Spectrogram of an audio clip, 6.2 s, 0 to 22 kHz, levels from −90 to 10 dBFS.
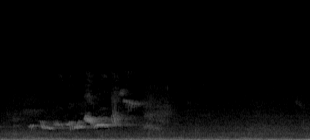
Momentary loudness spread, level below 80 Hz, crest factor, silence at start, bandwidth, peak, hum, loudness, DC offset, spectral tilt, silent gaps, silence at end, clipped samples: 11 LU; -56 dBFS; 18 dB; 0 s; 11 kHz; -32 dBFS; none; -50 LUFS; under 0.1%; -4.5 dB/octave; none; 0 s; under 0.1%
